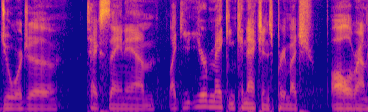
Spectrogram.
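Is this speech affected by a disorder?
No.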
